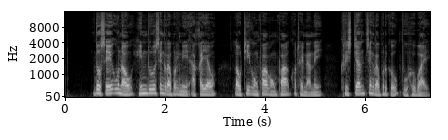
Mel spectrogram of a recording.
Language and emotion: Bodo, neutral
